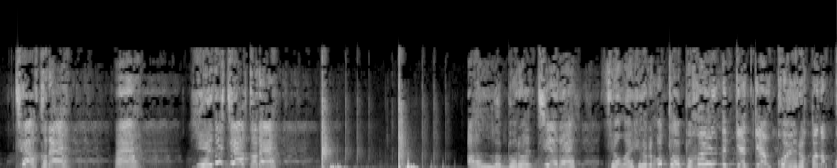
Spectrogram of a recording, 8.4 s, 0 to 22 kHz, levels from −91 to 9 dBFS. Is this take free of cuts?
no; 1 cut; at 5.9 s

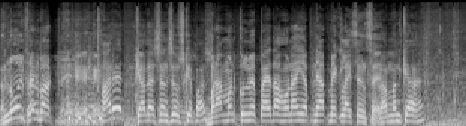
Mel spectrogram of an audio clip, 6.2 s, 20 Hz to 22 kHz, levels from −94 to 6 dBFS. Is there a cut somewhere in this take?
yes; 1 cut; at 1.7 s

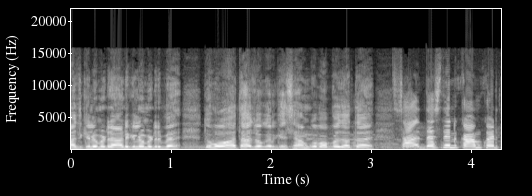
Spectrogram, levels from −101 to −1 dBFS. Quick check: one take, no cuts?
no; 1 cut; at 3.1 s

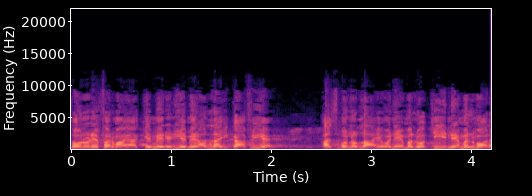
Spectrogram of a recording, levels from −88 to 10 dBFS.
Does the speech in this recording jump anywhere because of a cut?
no; 0 cuts

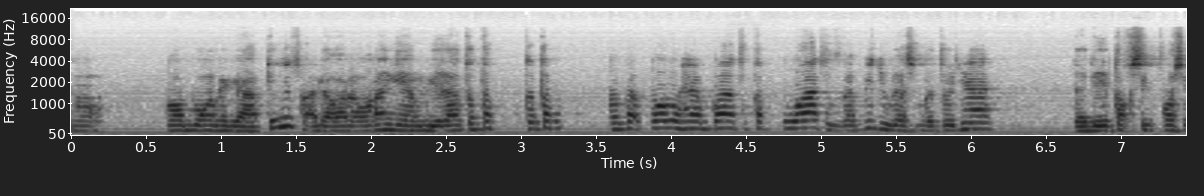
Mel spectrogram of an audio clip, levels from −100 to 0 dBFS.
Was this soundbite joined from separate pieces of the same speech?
no; 0 cuts

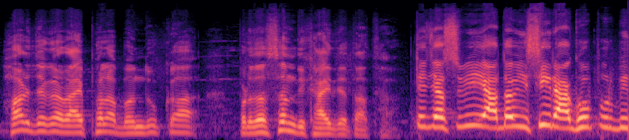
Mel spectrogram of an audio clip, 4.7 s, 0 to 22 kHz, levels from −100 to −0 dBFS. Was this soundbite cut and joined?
yes; 1 cut; at 3.1 s

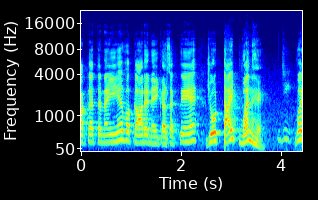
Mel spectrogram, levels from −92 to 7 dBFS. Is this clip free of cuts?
no; 1 cut; at 2.4 s

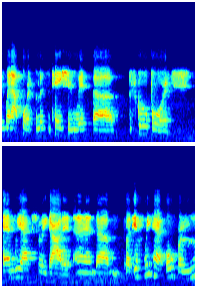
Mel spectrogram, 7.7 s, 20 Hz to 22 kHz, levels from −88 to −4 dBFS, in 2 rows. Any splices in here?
yes; 1 cut; at 6.2 s

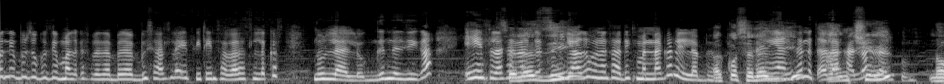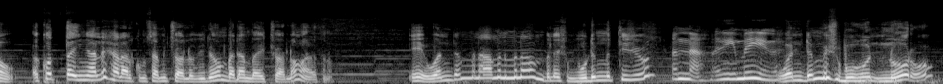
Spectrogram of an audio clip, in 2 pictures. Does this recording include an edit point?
no; 0 cuts

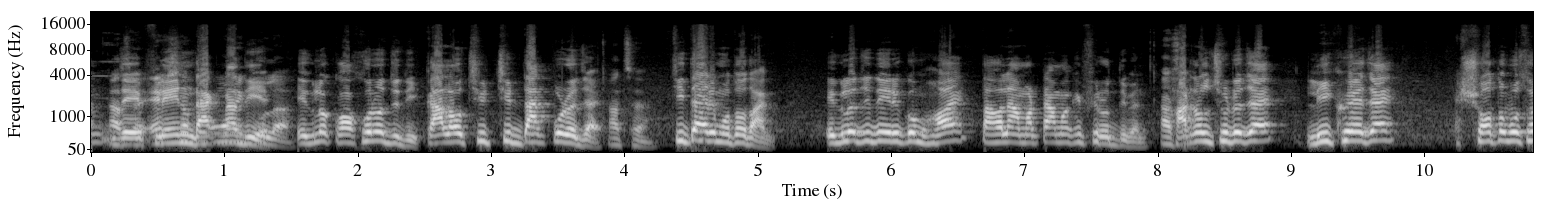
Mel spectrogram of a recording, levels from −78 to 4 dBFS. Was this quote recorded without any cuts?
no; 1 cut; at 1.5 s

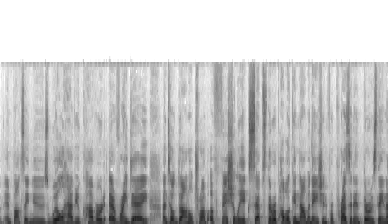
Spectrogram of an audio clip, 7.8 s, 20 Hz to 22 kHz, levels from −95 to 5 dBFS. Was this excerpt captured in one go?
yes; 0 cuts

